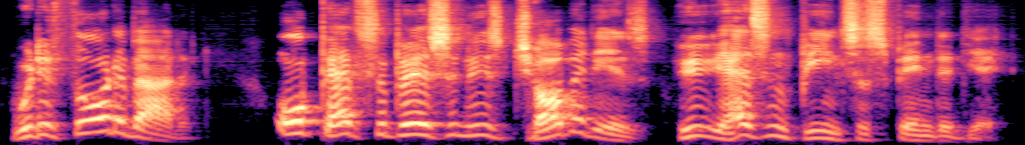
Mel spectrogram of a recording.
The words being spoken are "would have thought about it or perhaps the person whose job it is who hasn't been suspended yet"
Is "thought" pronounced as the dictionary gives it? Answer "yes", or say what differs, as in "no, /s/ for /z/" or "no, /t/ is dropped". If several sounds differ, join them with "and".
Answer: yes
